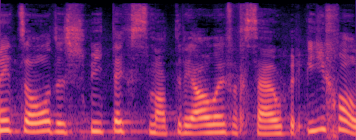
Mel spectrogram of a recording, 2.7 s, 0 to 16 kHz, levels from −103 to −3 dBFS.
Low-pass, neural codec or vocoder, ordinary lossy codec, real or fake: 14.4 kHz; codec, 44.1 kHz, 3.4 kbps, Pupu-Codec; MP3, 96 kbps; fake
